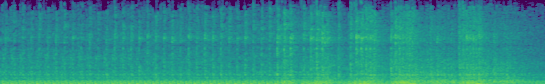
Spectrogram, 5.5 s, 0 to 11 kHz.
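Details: 2020 Can-Am Outlander 570 V-twin after new piston rings, gaskets and swapped ignition wires that fixed wrong-timed spark; even thump at idle with throttle blips picking up and dropping back cleanly: normal idle.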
